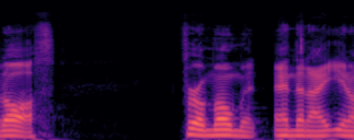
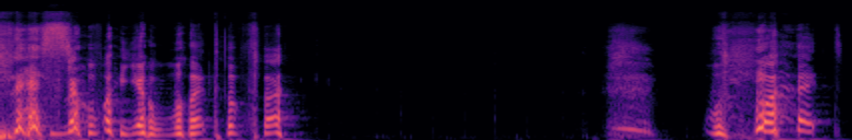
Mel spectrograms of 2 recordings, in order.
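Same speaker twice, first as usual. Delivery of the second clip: cracking up, voice pitched up in disbelief; real laughter at a ridiculous nickname; laughing hard; 6 semitones higher, much slower than usual. Real, not acted. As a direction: laugh through the words at a chat joke. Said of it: "Oh, I'm crying, bro".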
